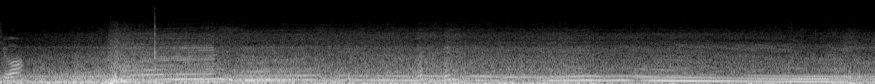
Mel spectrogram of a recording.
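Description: A motorcycle engine drones and shifts pitch while cruising.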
